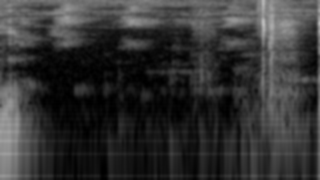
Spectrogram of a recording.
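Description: A pause in spoken narration: the last word trails off, then near quiet, broken by one short, sharp click just before speech resumes.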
